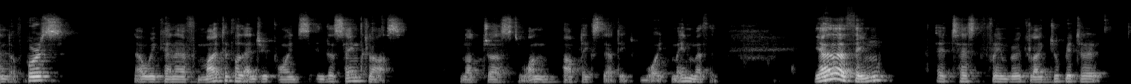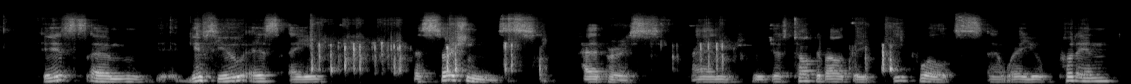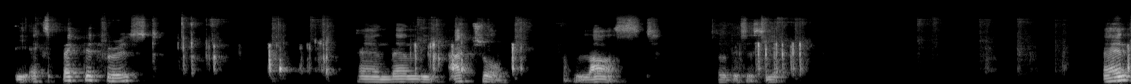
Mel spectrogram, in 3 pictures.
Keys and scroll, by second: 15.8 Return, 20.1 Return, 25.3 Return, 33.1 Delete.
